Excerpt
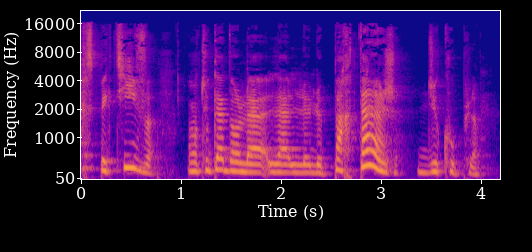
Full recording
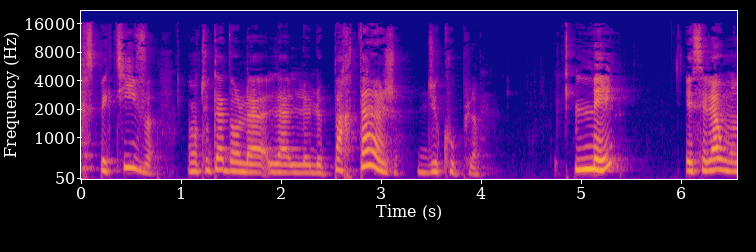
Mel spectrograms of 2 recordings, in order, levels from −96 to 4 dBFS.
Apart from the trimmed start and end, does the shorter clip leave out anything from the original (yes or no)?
no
